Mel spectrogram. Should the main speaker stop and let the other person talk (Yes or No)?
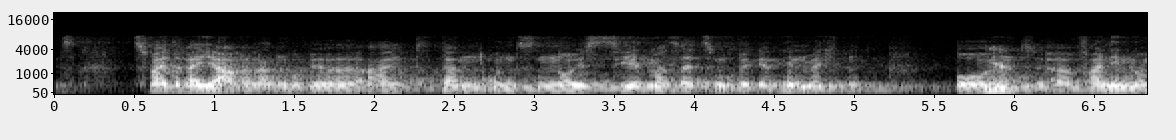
No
